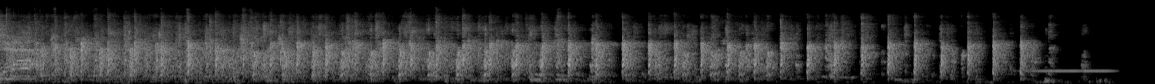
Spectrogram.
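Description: An audience at a Los Angeles book launch for Cahuenga Press breaks into warm, sustained applause that gradually thins into scattered individual claps before stopping.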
